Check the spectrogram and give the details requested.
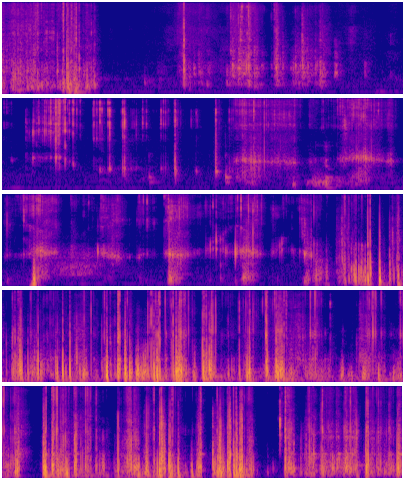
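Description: Potato chips crunched and chewed right at the microphone, loud and close, in dense bursts through the second half. Before that, scattered crinkling from the chip bag and first bites.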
